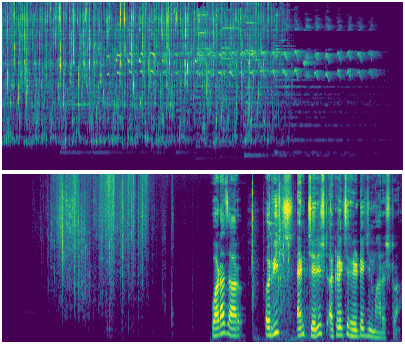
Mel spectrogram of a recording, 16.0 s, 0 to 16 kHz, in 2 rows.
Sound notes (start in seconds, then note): 0.0 birds chirping; 0.0 water gurgling; 1.0 traditional music; 1.8 birds chirping; 5.8 traditional music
